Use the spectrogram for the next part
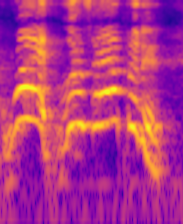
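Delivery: very high-pitched mock confusion; imitating alarmed mom. Mom who didn't know what was going on, high mock alarm. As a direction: squeak it like a startled mom. Mom baffled by her freaking out.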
